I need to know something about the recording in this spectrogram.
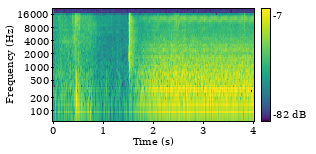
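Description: A sharp click, then the Elegoo OrangeStorm Giga's cooling fans spin up within about half a second and run with a steady whoosh and hum. They are a little loud: they cool the printer's five power supplies, four for the bed and one for the rest of the machine.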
